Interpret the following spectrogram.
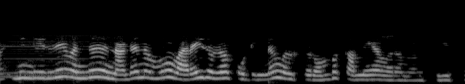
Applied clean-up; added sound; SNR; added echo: classical method Wiener filter.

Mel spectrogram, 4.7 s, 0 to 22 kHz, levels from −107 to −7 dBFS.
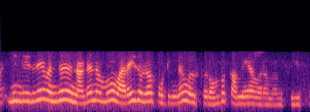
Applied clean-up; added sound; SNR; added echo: none; none; none; none.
